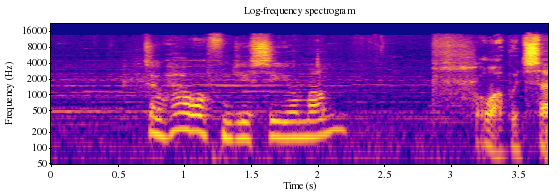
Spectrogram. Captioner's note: voiceover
